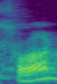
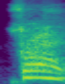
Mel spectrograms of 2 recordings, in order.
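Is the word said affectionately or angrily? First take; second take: affectionately; angrily. First: The word is said in a warm, affectionate tone. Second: The word is said in a sharp, angry tone. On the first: The listener feels friendliness and love. "ସେଇଟା ସ୍ନେହର ଶଳା ହେଇଗଲା" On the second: The listener feels insulted and gets angry. "ଯଦି ରାଗି ... ସେଟା ରାଗିକି"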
